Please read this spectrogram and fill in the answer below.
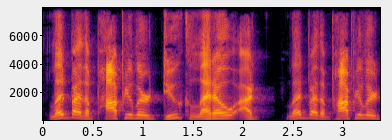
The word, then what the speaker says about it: Leto: It's Leto if you really want to get geeky, but it's yeah.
